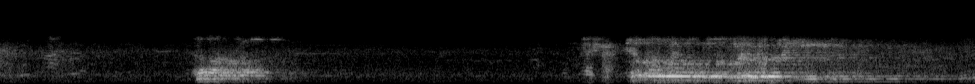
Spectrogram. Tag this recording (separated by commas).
Walk, Speech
